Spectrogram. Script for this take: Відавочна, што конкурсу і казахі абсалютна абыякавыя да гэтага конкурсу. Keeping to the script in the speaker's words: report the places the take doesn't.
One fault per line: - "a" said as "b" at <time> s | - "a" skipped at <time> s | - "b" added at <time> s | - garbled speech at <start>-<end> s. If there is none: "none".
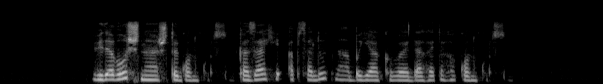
none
